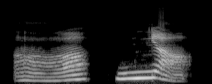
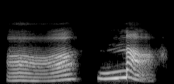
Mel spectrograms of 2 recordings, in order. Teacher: So these 5 letters are changed to high tune. I mean nasal sound nga, nya, na, ma sound nasal sound are changed to high tune when you combine with the prefix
